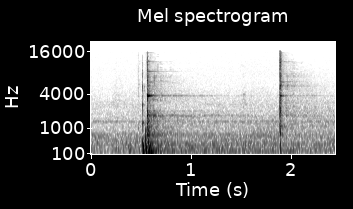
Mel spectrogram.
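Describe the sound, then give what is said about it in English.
A champagne bottle smashes against the hull of the submarine USS Colorado at its christening: one loud, sharp crack with a low thud and a bright ringing that fades over a second, then a second quieter, sharp knock. The champagne was chilled with Colorado River water. “And that champagne for the occasion was chilled by Colorado River water flown in special for the occasion.”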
